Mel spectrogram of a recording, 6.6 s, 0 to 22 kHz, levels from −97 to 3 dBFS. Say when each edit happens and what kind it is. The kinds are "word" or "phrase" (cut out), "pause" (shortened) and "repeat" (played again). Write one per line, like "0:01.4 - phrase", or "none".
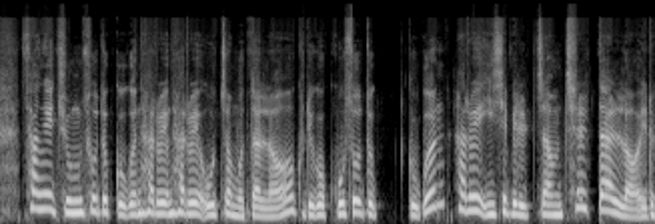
0:01.7 - repeat
0:04.5 - pause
